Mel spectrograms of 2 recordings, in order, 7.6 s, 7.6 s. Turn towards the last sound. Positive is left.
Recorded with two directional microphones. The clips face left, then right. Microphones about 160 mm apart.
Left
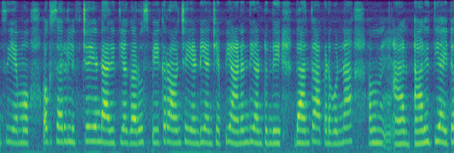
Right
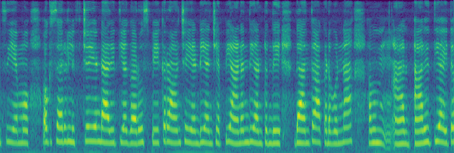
turn(degrees=-50)  # may be behind; listen again after turning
